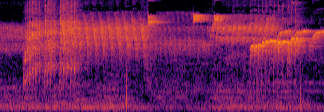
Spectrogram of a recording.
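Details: Greater green leafbird singing vigorously with rich mimicry: harsh rapid buzzy chatter, then high whistles, stepped notes and a falling whistled phrase.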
